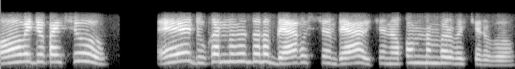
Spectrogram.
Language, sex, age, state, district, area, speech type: Assamese, female, 45-60, Assam, Nalbari, rural, conversation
